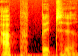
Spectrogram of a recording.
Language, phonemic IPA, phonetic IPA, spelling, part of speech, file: German, /ˈʔapˌbɪtə/, [ˈʔapˌbɪtʰə], Abbitte, noun, De-Abbitte.ogg
- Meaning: apology, request to be forgiven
